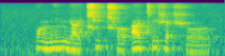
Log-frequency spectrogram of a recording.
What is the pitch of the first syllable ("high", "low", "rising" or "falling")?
falling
